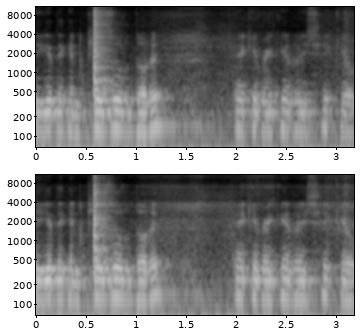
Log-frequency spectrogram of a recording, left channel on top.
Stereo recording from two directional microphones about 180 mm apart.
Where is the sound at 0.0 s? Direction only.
5° left (ahead or behind).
